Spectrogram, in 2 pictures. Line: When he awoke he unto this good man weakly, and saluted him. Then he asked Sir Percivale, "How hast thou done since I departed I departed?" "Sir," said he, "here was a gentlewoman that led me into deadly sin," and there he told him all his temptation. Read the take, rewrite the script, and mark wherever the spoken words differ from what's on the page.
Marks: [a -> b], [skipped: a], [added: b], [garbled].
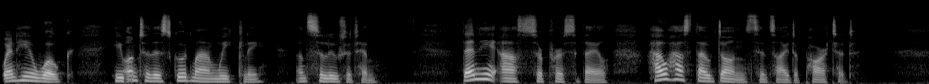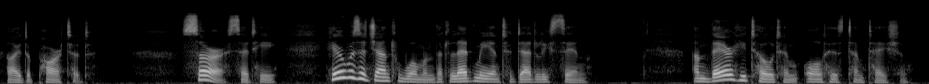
When he awoke he unto this good man weakly, and saluted him. Then he asked Sir Percivale, "How hast thou done since I departed I departed?" "Sir," said he, "here was a gentlewoman that led me into deadly sin," and there he told him all his temptation.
